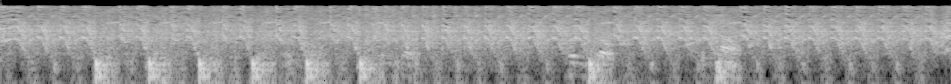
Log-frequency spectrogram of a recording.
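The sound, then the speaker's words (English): An engine is started with a turn of the key, the starter cranking in loud, steady, rhythmic pulses that run through the whole stretch with no voices over it. “Well, I guess we could try it again. It has sat for a little bit. Let's see, turn the key, See if it goes.”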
